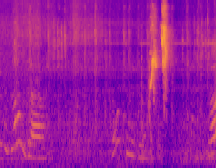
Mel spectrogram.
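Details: Budgerigars in an aviary chatter in a rambling, squeaky warble broken by a few sharp, high chirps.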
